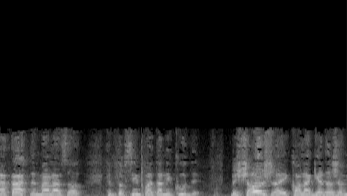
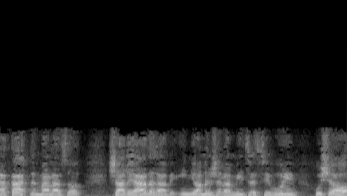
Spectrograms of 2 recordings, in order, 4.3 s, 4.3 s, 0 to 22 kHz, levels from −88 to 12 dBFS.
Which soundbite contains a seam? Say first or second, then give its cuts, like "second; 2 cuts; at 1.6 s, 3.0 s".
first; 2 cuts; at 1.3 s, 2.8 s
